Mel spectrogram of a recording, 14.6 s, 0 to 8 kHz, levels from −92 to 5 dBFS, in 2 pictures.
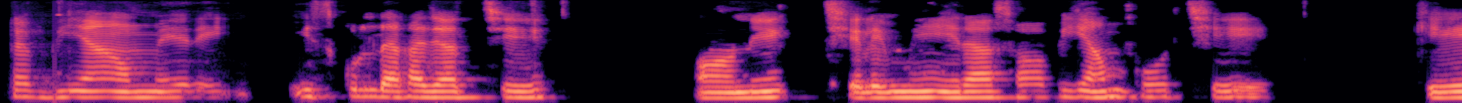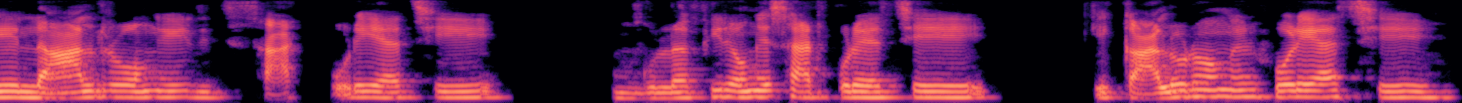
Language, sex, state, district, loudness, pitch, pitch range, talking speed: Bengali, female, West Bengal, North 24 Parganas, -17 LUFS, 175 Hz, 170-185 Hz, 110 wpm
